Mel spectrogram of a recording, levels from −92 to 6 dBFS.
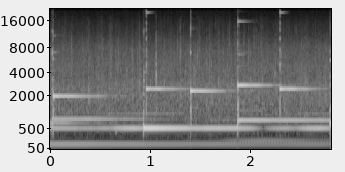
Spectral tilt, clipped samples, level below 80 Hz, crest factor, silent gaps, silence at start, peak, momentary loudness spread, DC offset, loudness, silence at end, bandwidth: -1.5 dB/octave; under 0.1%; -80 dBFS; 18 dB; none; 0 s; -2 dBFS; 9 LU; under 0.1%; -17 LUFS; 0 s; over 20 kHz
